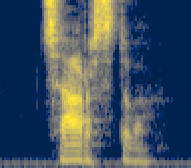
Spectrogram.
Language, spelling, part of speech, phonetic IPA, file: Belarusian, царства, noun, [ˈt͡sarstva], Be-царства.ogg
- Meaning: 1. empire, kingdom; tsardom 2. rule 3. reign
